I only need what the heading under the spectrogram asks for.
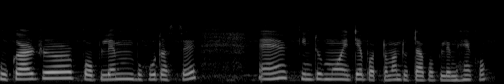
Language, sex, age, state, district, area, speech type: Assamese, female, 30-45, Assam, Charaideo, urban, spontaneous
